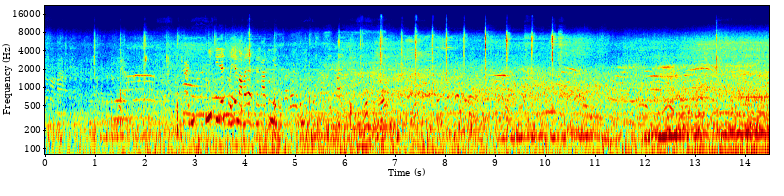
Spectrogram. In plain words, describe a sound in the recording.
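Footsteps tap on a paved walkway.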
